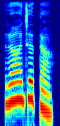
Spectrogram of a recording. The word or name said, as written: ರಾಜಿತ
